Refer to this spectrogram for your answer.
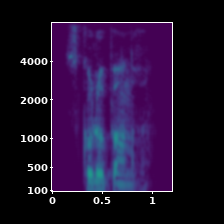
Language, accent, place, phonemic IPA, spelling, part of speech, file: French, France, Lyon, /skɔ.lɔ.pɑ̃dʁ/, scolopendre, noun, LL-Q150 (fra)-scolopendre.wav
- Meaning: 1. centipede 2. hart's-tongue fern (Asplenium scolopendrium)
